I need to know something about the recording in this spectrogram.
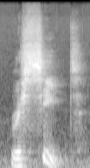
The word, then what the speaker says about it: receipt: and then receip receip so it's got a silent p in there and it's pronounced receip recipe and receipt here's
